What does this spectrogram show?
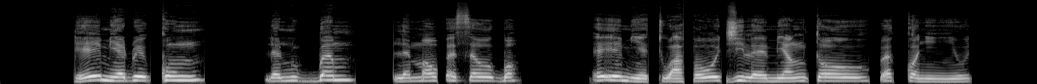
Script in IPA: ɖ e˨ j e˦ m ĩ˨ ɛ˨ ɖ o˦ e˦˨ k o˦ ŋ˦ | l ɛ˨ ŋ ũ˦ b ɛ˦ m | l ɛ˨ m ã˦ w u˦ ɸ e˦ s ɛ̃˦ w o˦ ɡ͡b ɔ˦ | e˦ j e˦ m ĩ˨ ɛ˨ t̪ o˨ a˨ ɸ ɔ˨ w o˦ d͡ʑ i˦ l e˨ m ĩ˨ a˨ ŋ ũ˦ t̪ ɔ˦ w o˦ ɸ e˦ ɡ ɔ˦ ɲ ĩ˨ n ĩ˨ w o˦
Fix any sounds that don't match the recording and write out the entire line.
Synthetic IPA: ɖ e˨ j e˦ m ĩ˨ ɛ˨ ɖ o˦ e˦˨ k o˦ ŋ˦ | l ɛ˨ n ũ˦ ɡ͡b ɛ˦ m | l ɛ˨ m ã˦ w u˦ ɸ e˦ s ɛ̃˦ w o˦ ɡ͡b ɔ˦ | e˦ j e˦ m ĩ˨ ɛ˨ t̪ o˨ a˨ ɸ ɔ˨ w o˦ d͡ʑ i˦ l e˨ m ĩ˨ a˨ ŋ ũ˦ t̪ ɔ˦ w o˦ ɸ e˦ k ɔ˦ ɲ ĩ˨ ɲ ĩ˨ w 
